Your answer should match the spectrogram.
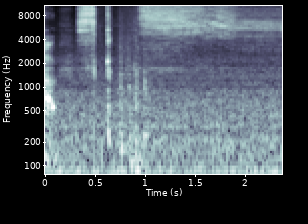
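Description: Cardboard shoebox lid being pulled off the box: a brief scrape about half a second in, then a steady papery sliding rustle from about a second in.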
